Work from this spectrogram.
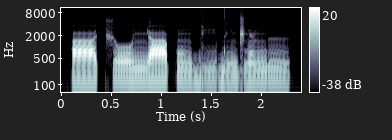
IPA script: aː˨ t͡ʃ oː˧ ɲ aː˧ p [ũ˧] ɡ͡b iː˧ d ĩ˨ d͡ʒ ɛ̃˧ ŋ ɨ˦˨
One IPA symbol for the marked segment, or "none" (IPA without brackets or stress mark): ũ˨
